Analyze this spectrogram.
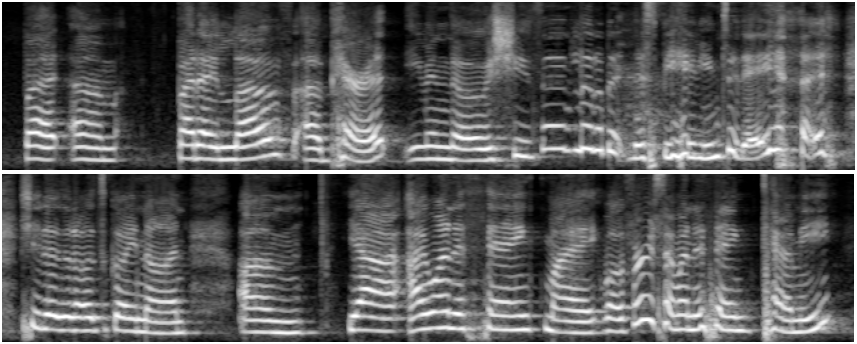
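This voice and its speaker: Over noticeable background noise, a woman with a fairly high pitch talks at a fairly slow pace, her intonation lively and her loudness very even. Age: 70s. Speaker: blind guide dog graduate. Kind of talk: graduation speech. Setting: ceremony with live audience. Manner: halting, many fillers.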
